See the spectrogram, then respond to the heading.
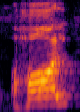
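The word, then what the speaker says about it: hall: আমি আরো একবার বলছি এ এর পরে যদি ডবল এল থাকে তাহলে ওই এ ভাওয়েল এর উচ্চারণটা হয়ে যায় অ যেমন এইচ এল এল হল টি এ এন এল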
